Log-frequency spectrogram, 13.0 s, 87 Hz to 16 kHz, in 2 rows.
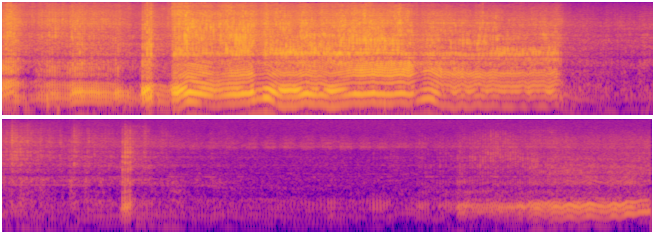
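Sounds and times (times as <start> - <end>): dirt bike engine revving: 0.0 - 8.2, 10.9 - 13.0
distant engine: 0.0 - 9.1, 10.1 - 13.0.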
